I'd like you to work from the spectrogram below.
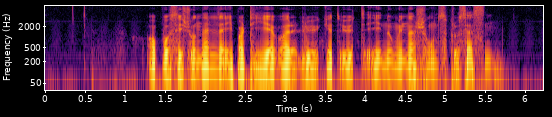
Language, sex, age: Norwegian, male, 38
